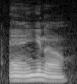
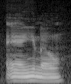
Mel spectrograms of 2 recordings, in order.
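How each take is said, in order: Both takes have the same delivery.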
